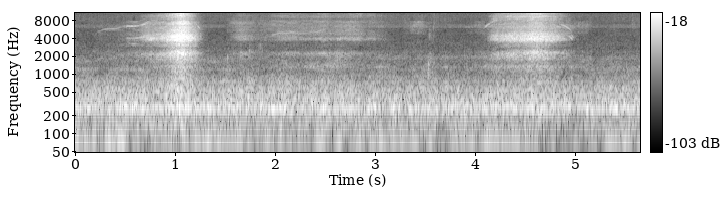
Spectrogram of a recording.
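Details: Wheezing from Milo, a cuddly pet: two brief hissing, whistly snort-like breaths, fitting noisy wheezy breathing.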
